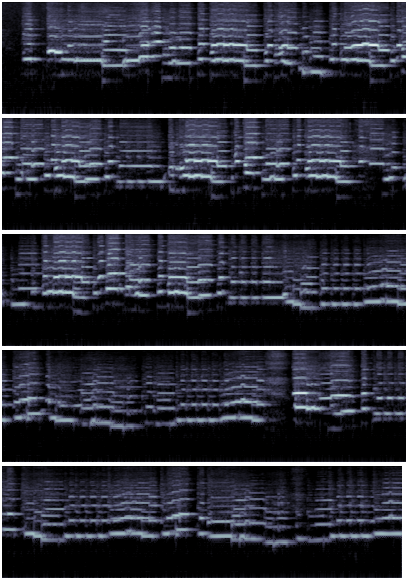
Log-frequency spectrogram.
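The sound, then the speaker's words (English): A Chieftain low whistle and a small wooden D whistle play a flowing old air together, the higher whistle weaving above the deeper one in steady, clear phrasing with no voices. “So here's me on low whistle and uh, chieftain low whistle, and then a woody uh, little D whistle to accompany it.”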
